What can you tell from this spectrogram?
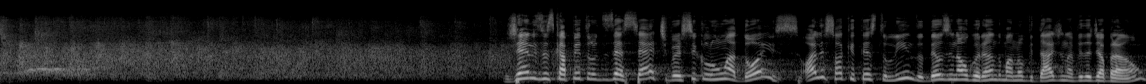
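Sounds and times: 
audience applause: 0.0 - 5.5
speech: 5.0 - 11.4.

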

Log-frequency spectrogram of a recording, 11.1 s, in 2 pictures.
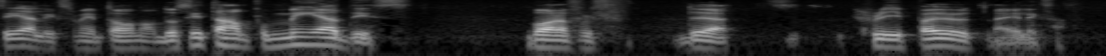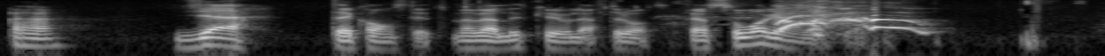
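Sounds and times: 
speech: 0.0 - 9.9
sneeze: 9.4 - 10.2.

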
